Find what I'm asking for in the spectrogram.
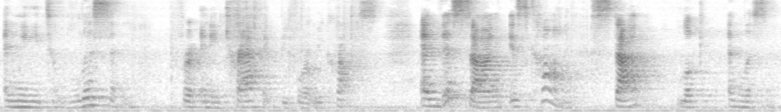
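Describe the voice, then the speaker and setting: A woman's voice: sits low, animated, measured pace, a bit bright, a little hiss or hum. A woman hosting a children's library storytime, speaking in simple, encouraging phrases for young children and leading sing-alongs. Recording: roomy, distant mic, music.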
